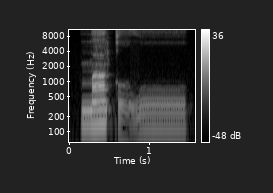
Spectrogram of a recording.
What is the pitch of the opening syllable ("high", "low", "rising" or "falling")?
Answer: high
